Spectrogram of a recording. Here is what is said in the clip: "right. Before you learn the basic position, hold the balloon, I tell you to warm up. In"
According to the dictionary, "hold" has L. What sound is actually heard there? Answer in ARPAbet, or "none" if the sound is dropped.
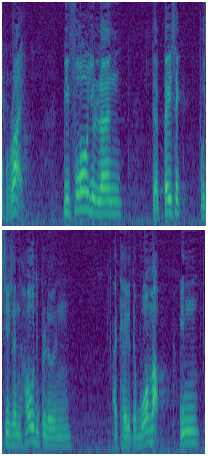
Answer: none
